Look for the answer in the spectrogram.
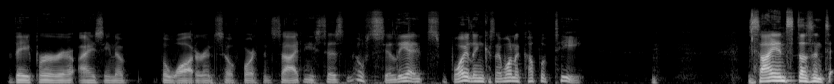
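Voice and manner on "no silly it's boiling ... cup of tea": put-on Scottish accent, pitched up. Speaker quoting a man's reply in a story, scottish accent. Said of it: "I'll stop with the Scottish accent".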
